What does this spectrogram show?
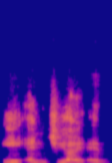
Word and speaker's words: Angin: the word they use is spelled A-N-G-I-N. They use it as Angin.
